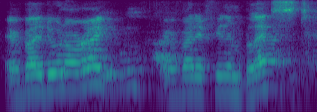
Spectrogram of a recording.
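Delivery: usual speaking voice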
